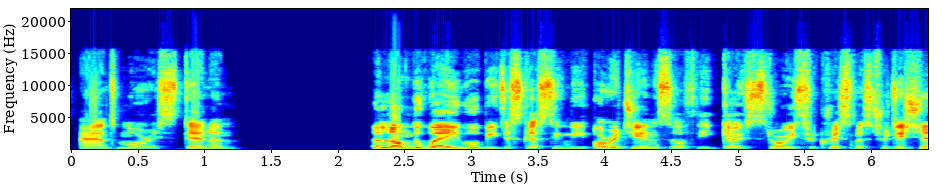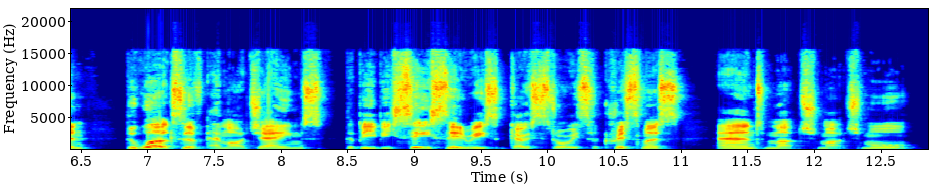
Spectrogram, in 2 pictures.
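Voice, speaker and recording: A man hosting a podcast, reading a scripted narration in a measured way, each phrase rising and then falling away at the end. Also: low-pitched, a bit bright. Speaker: podcast host.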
